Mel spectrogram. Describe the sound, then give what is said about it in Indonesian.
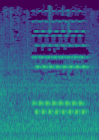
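A telephone rings once during a religious talk: a single bright, warbling electronic ring lasts about a second over a faint background hum, then cuts off. “Ayo kita angkat telepon dulu.”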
